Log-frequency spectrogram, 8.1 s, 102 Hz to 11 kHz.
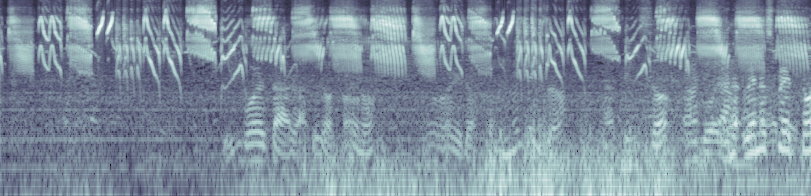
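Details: Competing towa towa at a Georgetown, Guyana bird race on Lamaha Street in 2023: continuous stream of sharp, high buzzy notes and twisting whistles, with a steady murmur of spectators' talk throughout.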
